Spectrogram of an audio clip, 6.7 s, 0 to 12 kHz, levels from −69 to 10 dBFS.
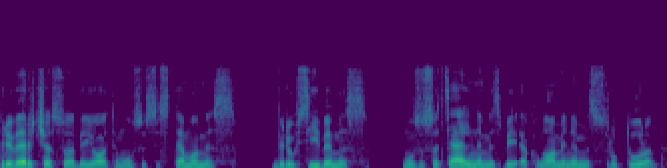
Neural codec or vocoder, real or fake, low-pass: none; real; 7.2 kHz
